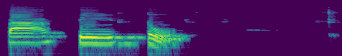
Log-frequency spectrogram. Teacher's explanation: ujung lidah dari permukaan atasnya bertemu dengan gusi gigi seri atas.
